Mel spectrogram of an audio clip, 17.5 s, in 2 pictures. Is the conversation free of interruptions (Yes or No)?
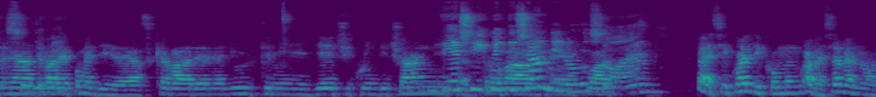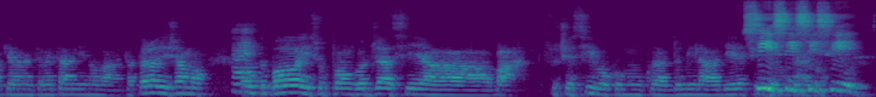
No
